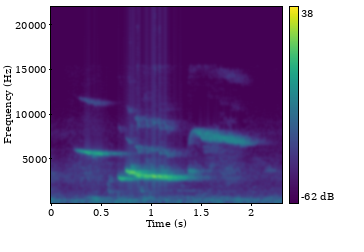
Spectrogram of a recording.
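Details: In an aviary at midday, an orange-headed thrush delivers a brief loud whistled phrase, a thin high note above it, then a long descending high whistle, with faint low hum behind.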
